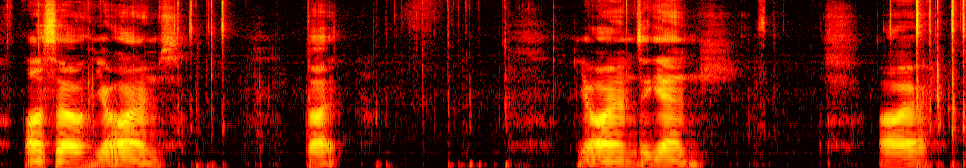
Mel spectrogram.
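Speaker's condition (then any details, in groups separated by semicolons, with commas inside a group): Cerebral palsy, spastic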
